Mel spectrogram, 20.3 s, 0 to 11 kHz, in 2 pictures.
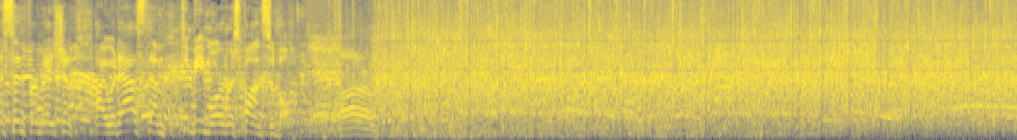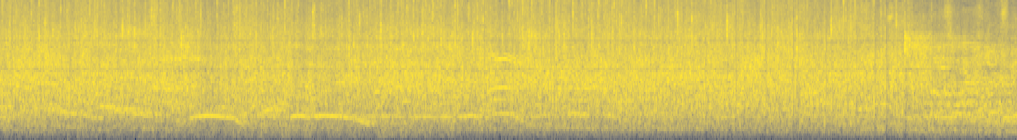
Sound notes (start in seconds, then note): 7.3 some Applause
